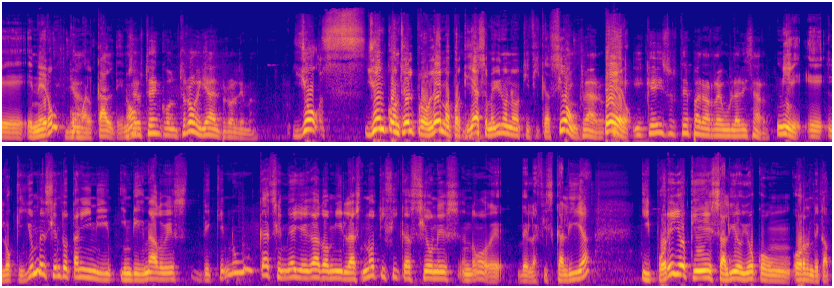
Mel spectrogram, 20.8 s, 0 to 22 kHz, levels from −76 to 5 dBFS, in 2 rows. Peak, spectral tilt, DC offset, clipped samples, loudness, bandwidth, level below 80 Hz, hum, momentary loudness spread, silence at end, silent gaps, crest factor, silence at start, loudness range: 0 dBFS; -5 dB/octave; under 0.1%; 0.5%; -11 LUFS; 19 kHz; -46 dBFS; none; 11 LU; 0 s; none; 10 dB; 0 s; 5 LU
